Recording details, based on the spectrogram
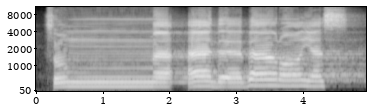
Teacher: da berharakat sukun maka kita pantulkan adbaro tumma adbaro Yas a huruf a dipanjangkan dua harakat karena di atasnya terdapat Alif kecil dan di depannya terdapat alif bengkok atau Alif maksurah tumma adbaro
